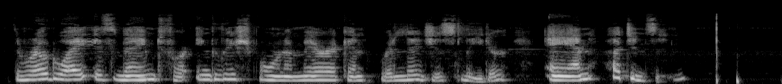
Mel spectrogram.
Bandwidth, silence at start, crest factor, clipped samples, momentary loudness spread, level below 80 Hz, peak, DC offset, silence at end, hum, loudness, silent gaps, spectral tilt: 11.5 kHz; 0.15 s; 20 dB; under 0.1%; 15 LU; -58 dBFS; -2 dBFS; under 0.1%; 0.45 s; none; -21 LUFS; none; -5 dB/octave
